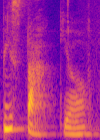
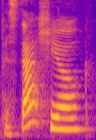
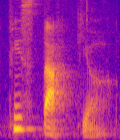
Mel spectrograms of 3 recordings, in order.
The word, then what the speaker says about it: pistachio: And two of my favorite flavors are Nutella, not Nutella, Nutella, or pistachio, not pistachio, pistachio.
